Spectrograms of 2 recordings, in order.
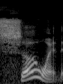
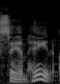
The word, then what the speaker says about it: Samhain: the correct way to pronounce that is Sowen. It's not Samhain.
